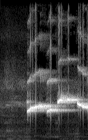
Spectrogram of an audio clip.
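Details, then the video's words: Orange-headed thrush kept in an aviary giving a melodious song: after a short silence, a clear, sustained whistled phrase that warbles slightly and steps up in pitch midway, then levels off. The background is quiet. "KICAU MERDU BURUNG ANIS MERAH"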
